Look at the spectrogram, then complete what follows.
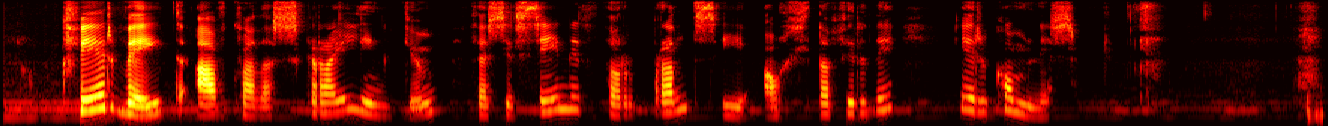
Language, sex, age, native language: Icelandic, female, 30-39, Icelandic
